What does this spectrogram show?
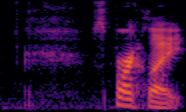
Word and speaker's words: Sparklight: Sparklight, yeah, like spark and then light.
